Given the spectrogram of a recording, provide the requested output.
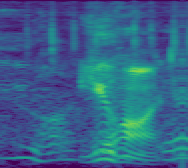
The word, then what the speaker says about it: Johan: Yuhan. Yeah. The letter is O, but it's pronounced as a U.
